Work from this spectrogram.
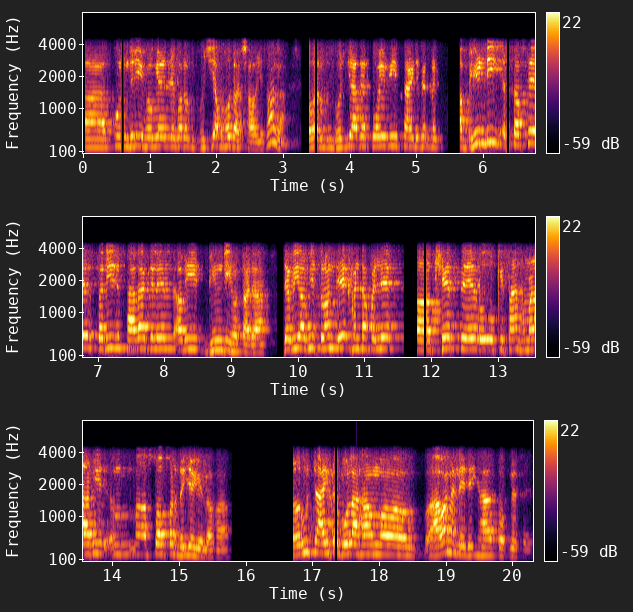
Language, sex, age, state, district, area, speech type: Maithili, female, 18-30, Bihar, Sitamarhi, rural, conversation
